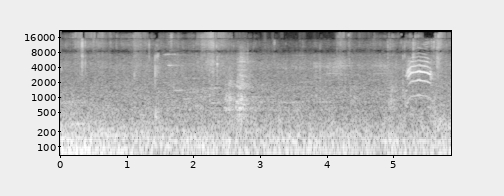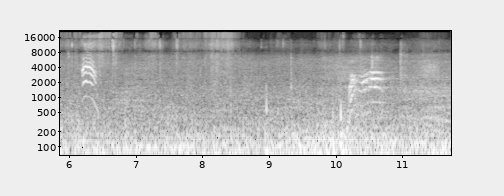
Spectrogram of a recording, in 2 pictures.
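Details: Tiny kitten and young stray cat in play fight on an Istanbul street: a few brief high meows, two close together mid-clip and another near the end, over constant low background hum.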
